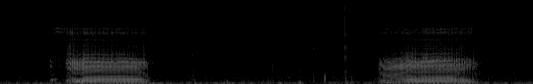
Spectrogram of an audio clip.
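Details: Sleeping female Brussels Griffon dog snoring: two loud, buzzing snores about three seconds apart, with a quiet pause between.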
